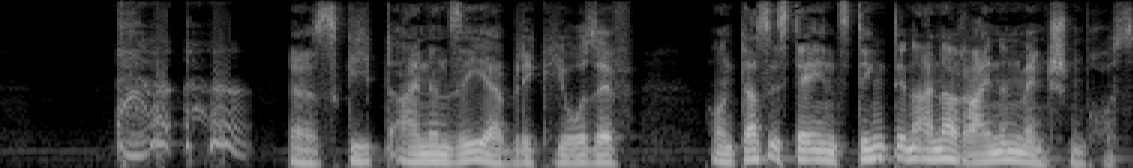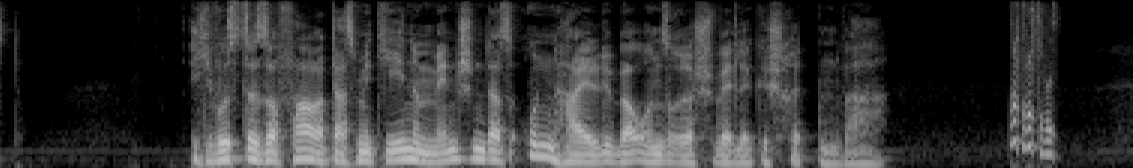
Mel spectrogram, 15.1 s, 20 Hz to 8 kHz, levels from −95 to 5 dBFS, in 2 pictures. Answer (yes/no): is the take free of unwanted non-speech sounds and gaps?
no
